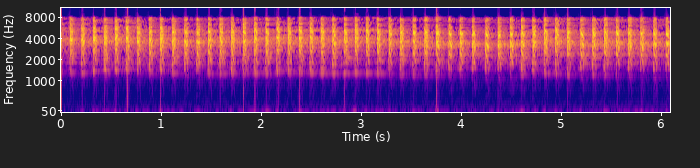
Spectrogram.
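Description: Oriental dollarbird calling: a fast, even string of short chattering notes, about eight a second, without a break.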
